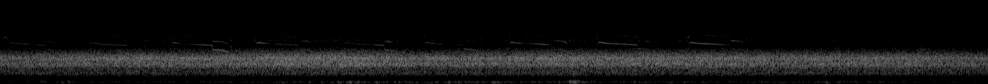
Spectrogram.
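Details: Bald eagle fledgling, nearly 13 weeks old, at its nest on fledge day, captured by a nest cam: a series of short, high, downslurred chirps repeating roughly every half second over a steady, low background hum.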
